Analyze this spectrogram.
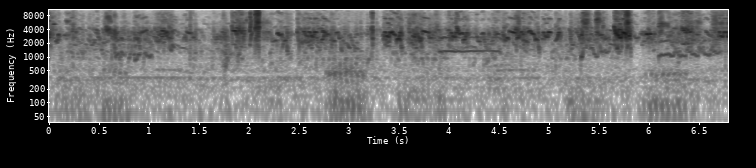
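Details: Two male Budgerigars keep up a steady, scratchy, high chatter with squawky notes and short whistled slides, broken by brief pauses.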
